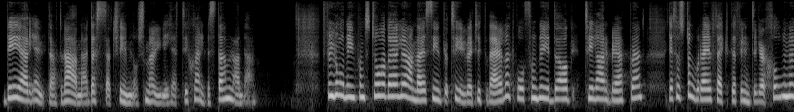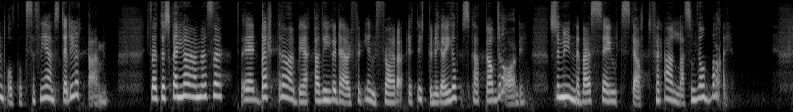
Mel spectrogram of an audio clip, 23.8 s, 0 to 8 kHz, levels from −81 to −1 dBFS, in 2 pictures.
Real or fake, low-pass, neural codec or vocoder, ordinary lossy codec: fake; none; codec, 16 kHz, 0.5 kbps, FreqCodec, larger model; none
